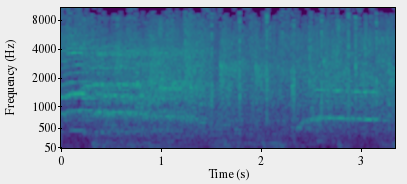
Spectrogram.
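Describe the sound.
A studio audience on a TV cooking show applauds and cheers to welcome a guest chef. Dense, steady clapping mixes with shouted cheers and whoops and holds at an even, loud level throughout.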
